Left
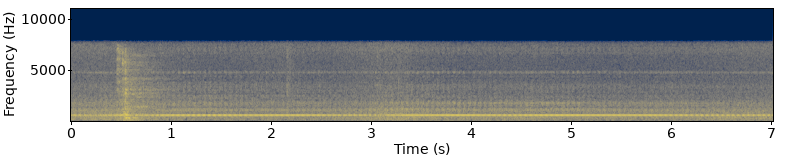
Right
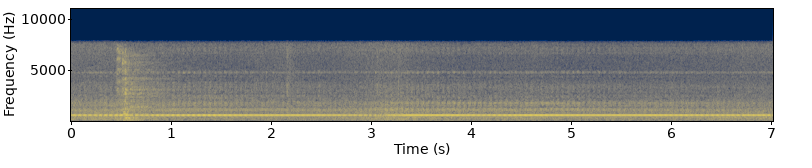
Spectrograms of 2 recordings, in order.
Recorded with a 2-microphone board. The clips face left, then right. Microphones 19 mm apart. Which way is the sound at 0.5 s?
Centre (ahead or behind).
